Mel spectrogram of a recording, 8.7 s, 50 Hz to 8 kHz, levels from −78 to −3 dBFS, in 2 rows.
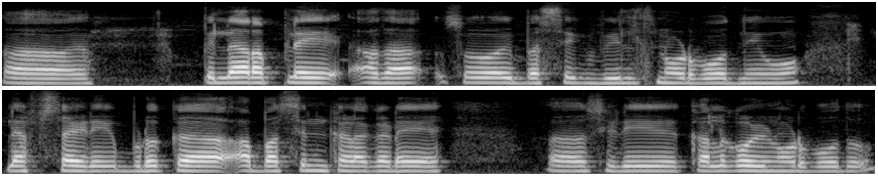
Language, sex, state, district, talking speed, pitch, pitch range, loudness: Kannada, male, Karnataka, Gulbarga, 115 wpm, 170 Hz, 165-175 Hz, -18 LUFS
